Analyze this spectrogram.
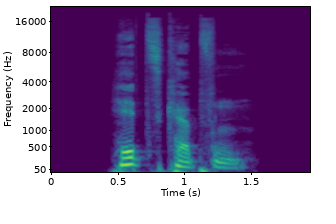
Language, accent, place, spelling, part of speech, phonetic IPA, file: German, Germany, Berlin, Hitzköpfen, noun, [ˈhɪt͡sˌkœp͡fn̩], De-Hitzköpfen.ogg
- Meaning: dative plural of Hitzkopf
